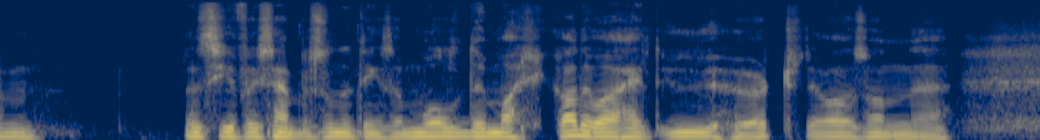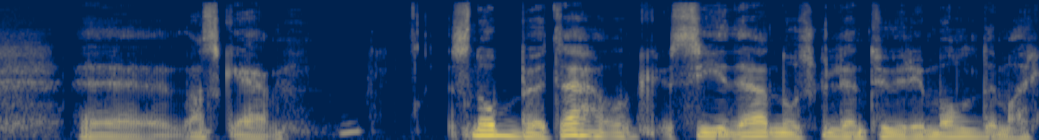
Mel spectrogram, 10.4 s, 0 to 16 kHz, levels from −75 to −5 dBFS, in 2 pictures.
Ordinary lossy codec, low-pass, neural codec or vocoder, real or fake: none; 14.4 kHz; vocoder, 44.1 kHz, 128 mel bands every 512 samples, BigVGAN v2; fake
